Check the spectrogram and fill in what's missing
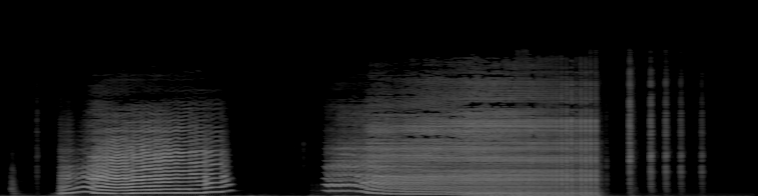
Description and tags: Squeaky Door Hinge
A very squeaky door being open and closed in a recording booth, kind of spooky sounding
Recorded with the nearest mic (a dynamic Shure microphone, model unknown) with some noise removal applied afterwards.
